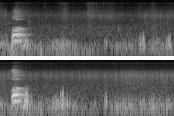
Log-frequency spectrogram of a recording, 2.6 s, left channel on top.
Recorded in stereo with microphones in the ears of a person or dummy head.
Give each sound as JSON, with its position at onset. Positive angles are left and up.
{"t": 0.2, "sound": "a shout", "side_deg": -65, "distance_m": 1.0}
